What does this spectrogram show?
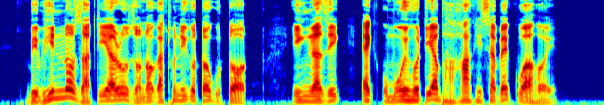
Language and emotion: Assamese, neutral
